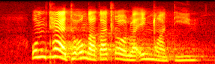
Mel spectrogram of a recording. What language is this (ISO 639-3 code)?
nbl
